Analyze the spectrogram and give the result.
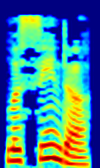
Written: lisinda

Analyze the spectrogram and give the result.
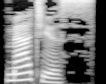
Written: matyas

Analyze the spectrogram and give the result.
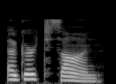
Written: agurtzane

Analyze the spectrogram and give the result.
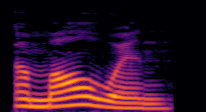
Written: amalwin

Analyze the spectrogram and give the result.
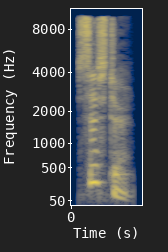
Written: cistern

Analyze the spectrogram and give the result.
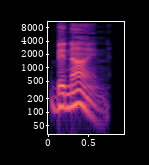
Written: benign

